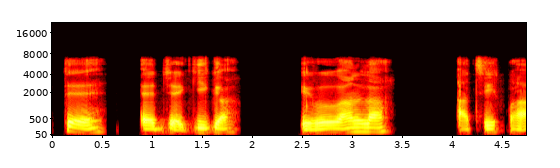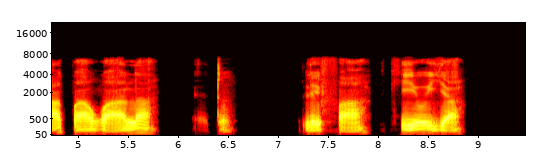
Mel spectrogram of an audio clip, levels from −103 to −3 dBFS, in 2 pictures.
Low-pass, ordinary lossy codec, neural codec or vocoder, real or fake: 7.2 kHz; none; none; real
